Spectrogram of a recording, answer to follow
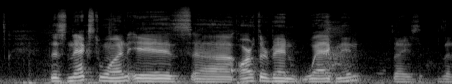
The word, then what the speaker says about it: Van Wagenen: This next one is Arthur Van Wagenen.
